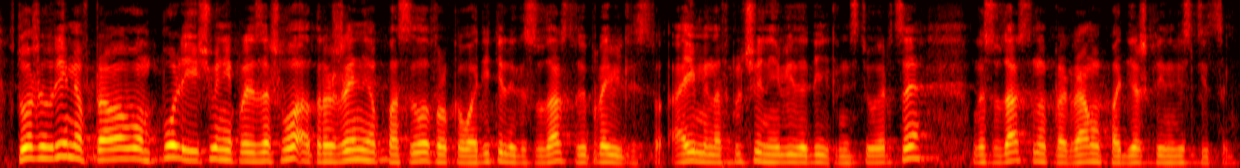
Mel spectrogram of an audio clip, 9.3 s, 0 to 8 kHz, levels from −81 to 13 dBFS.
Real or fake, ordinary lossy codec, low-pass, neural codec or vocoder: fake; none; none; codec, 16 kHz, 4 kbps, FunCodec, trained on LibriTTS, 50 frames a second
